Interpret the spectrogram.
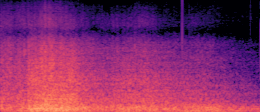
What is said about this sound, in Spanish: Un trueno sonoro anunció el comienzo de la función y una batuta de rayos se encargó de la obertura. La lluvia se dejó caer sobre techos y cementeras.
